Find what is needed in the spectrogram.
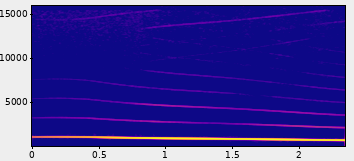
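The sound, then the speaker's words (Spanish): Police siren sounding at a gas station in the United States: a single loud, sustained wail that slowly falls in pitch, with no other sounds. “Cuando están a punto de retirarse del lugar, suena una sirena.”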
